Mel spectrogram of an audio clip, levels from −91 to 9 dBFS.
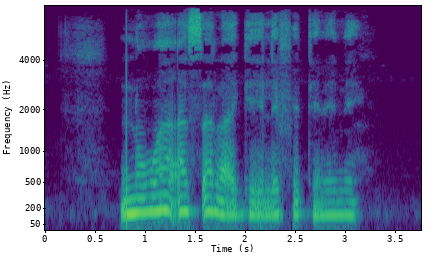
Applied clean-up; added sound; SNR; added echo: none; none; none; none.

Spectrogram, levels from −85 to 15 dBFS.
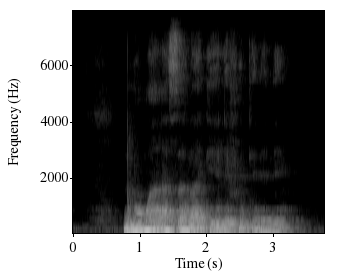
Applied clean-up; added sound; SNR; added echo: none; none; none; reverberation time 0.9 s.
